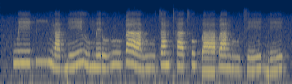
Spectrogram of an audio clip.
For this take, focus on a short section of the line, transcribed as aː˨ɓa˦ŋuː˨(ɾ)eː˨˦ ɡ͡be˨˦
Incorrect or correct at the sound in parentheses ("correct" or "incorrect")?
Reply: incorrect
